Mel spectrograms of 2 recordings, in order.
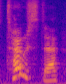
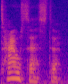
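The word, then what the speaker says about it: Towcester: you'll never find it because toaster is spelt Towe sester yeah it took me until I was in my 30s to work out that this place called toaster that I kept hearing mentioned on the radio traveling news was the place that I was seeing on road signs that I thought was called town Chester us wacky Brits hey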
